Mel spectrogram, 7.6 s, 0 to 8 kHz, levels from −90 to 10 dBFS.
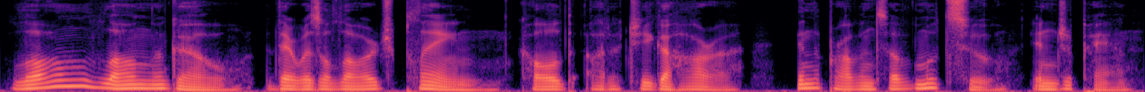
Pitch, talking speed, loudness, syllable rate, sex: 105 Hz, 135 wpm, -20 LUFS, 4.4 syllables/s, male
